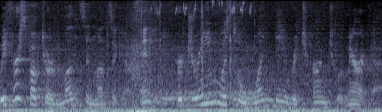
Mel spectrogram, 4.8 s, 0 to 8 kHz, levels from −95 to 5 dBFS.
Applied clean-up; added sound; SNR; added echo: none; Printer; -1 dB; reverberation time 0.9 s.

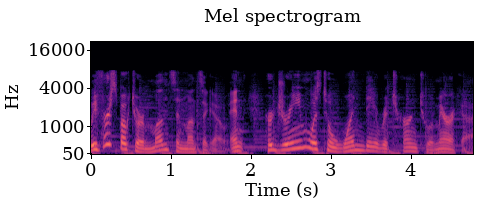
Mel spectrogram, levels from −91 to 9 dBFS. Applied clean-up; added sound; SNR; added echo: none; none; none; none.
